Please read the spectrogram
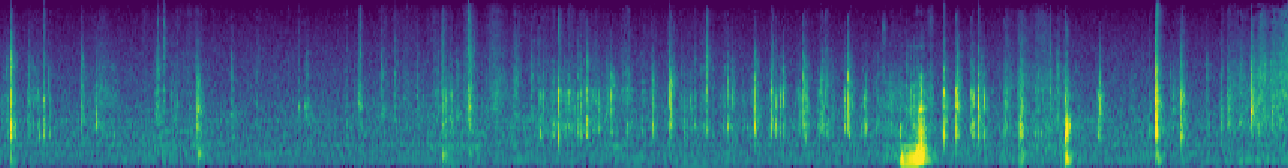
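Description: Irregular light plastic clicks and taps as the switch and control sticks of an Air Hogs infrared toy transmitter are worked by hand, over a faint steady hum.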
